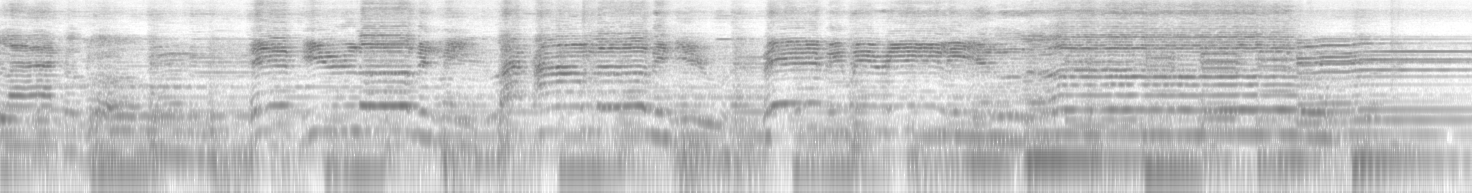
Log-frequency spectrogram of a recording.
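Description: Background music: a country-style song with a singing voice over plucked guitar, beginning to fade out near the end.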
